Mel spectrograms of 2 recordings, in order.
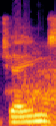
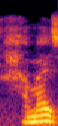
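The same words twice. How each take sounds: First: The name is said with an English pronunciation. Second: The name is said with a non-English pronunciation. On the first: This is how people in Britain say the name. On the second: This is the player's own form of the name.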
